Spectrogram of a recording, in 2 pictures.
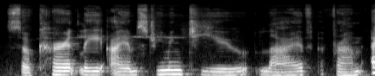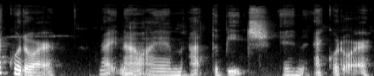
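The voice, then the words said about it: Canadian English accent. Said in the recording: “I'm originally from Canada, so today we will be listening to a Canadian accent.”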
